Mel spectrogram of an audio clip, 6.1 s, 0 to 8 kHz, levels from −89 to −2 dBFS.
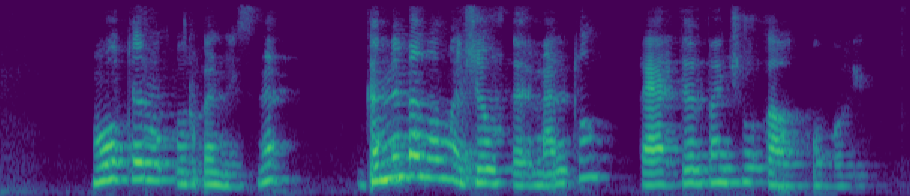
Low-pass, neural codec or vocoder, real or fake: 7.2 kHz; codec, 32 kHz, 1.9 kbps, SNAC; fake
